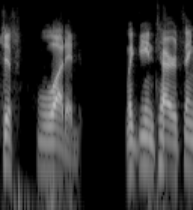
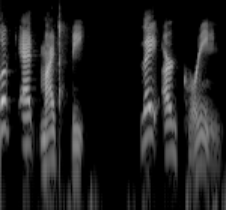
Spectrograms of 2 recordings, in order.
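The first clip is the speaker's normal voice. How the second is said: exaggerated high swooping voice; 6 semitones higher than usual.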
